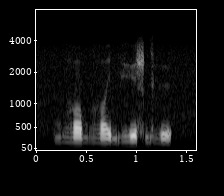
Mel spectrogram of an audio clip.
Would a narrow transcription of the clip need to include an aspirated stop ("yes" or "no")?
no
